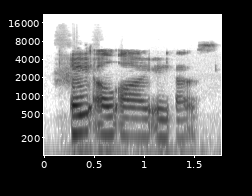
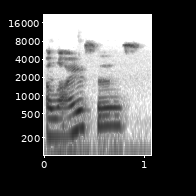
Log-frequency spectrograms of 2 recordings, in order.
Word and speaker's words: alias: A-L-I-A-S. Aliases?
